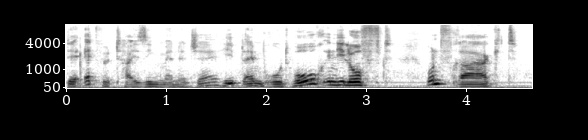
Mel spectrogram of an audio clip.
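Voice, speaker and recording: Slow deadpan male narrator. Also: medium pitch, noisy background. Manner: deadpan, absurd, crude humor. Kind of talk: amateur comic radio-play narration.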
